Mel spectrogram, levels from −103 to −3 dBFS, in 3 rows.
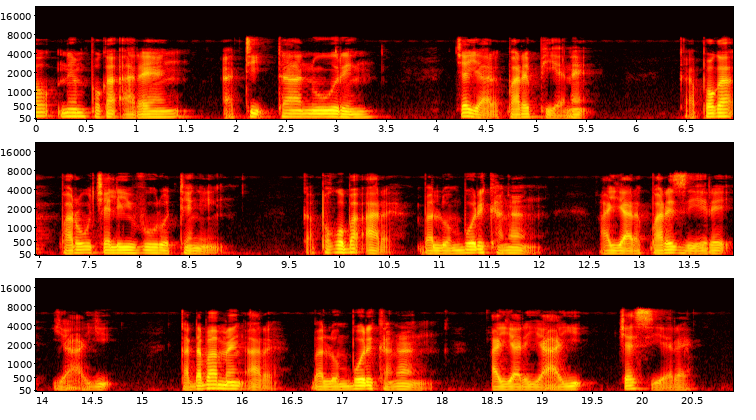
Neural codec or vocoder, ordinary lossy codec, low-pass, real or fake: none; Opus, 64 kbps; 7.2 kHz; real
